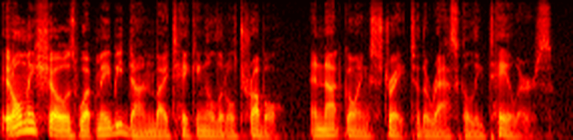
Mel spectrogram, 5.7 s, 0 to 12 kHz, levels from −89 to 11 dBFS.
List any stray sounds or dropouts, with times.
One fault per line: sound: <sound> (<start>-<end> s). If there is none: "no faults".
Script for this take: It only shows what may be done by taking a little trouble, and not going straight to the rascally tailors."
no faults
